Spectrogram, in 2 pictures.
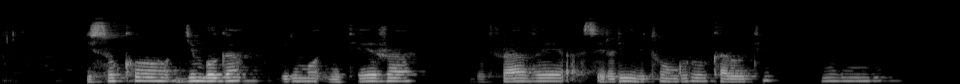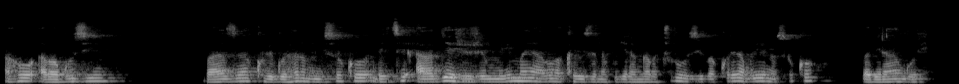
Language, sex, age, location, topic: Kinyarwanda, male, 18-24, Huye, agriculture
